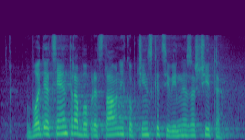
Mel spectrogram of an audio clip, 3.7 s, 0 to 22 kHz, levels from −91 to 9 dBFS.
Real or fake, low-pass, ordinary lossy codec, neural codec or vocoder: real; none; none; none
